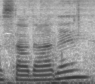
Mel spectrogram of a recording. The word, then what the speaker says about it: saudade: Actually, I love this term, saudade.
